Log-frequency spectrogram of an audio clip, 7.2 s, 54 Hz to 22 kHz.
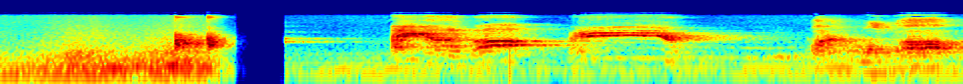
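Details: Very loud Dutch parrot, produced in 2010, starting with a noisy rasp, then a brief pure whistle, followed by long harsh harmonic screeches and gurgling squawks, some with steady whistled overtones.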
